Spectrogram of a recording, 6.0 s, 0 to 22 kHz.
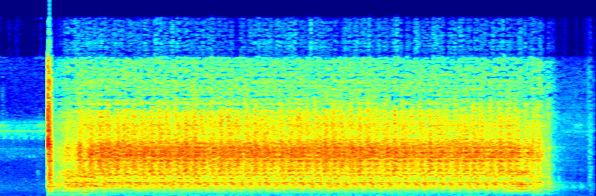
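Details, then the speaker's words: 1978 Ford F-150, flood-damaged, cranked with the fuel line off to check the mechanical fuel pump; V8 cranks steadily about five seconds with no firing, only occasional fuel gurgle, probably out of gas. "well there's like fuel once in a while it's like gurgle blah blah so it's probably just out of gas"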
